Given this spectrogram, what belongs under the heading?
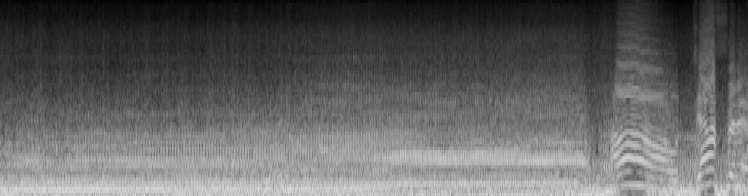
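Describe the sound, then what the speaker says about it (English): Harley-Davidson Road Glide motorcycle with carbon fiber wheels accelerating on a highway; a loud, steady engine drone with rising tone and heavy wind roar fills the clip, ending in sharp gusty buffeting bursts. "I can definitely feel that the bike accelerates better"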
